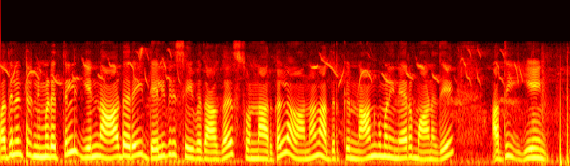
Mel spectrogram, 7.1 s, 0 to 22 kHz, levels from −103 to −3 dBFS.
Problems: background sounds at intervals, background conversations at intervals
